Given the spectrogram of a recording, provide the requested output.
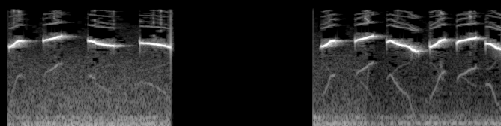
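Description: Black Sunbird song: thin, high, sharply slurred whistles, about three per second, with a brief silent break midway. No other sounds.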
